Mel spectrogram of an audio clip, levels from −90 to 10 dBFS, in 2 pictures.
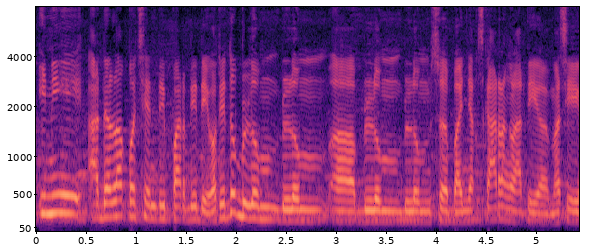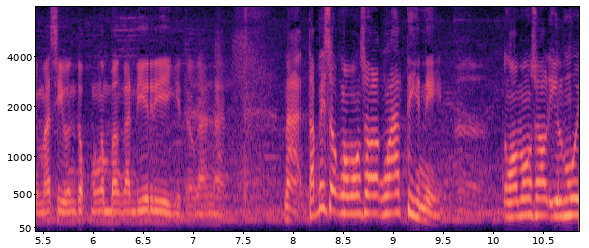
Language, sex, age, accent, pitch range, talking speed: Indonesian, male, 20-39, native, 150-215 Hz, 175 wpm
